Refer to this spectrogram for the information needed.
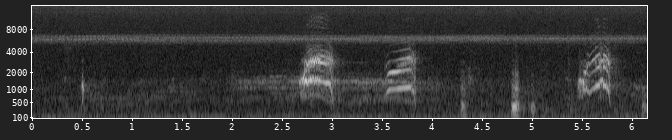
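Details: A captive Green-billed Malkoha, hand-raised from a nestling and kept for months, is let out to sunbathe and seems timid; it gives three short, nasal, wavering calls about a second apart, with sharp clicks and a steady high hiss.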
